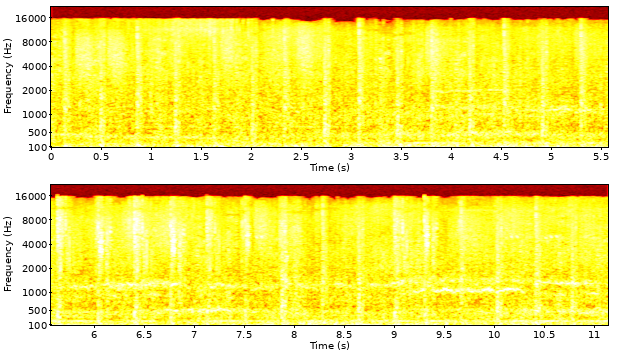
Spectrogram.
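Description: Footsteps crunch quickly over dry gravel.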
